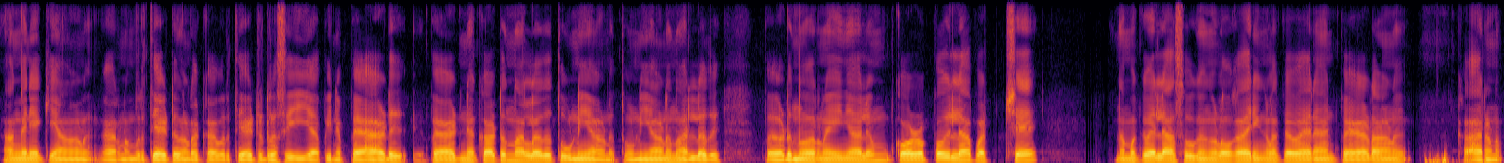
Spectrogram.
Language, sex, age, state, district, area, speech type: Malayalam, female, 18-30, Kerala, Wayanad, rural, spontaneous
